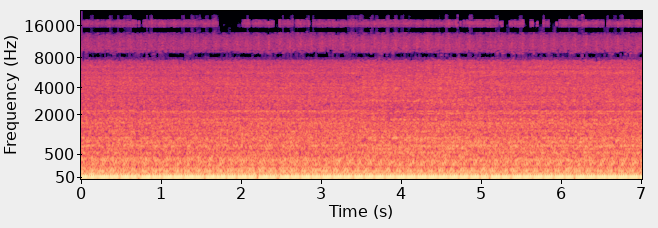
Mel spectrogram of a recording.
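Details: 1959 Ford wagon V8 at idle with a steady lumpy stumble about four times a second; number eight cylinder not firing, likely a bad spark plug or plug wire.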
